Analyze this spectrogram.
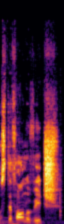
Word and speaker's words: Stefanovic: Well, well, well, Karl Stefanovic or Stefanovic as his his actual pronunciation, clearly a great Australian name.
